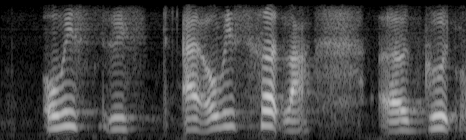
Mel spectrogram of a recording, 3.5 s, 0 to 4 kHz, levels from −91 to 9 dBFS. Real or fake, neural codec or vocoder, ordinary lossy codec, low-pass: fake; codec, 16 kHz in and 24 kHz out, 2.2 kbps, FireRedTTS-2 codec; none; 3.6 kHz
